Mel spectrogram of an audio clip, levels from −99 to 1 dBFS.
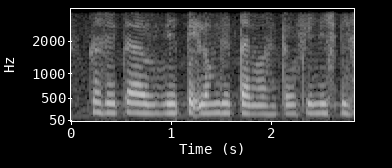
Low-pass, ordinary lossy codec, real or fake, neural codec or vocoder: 3.6 kHz; none; fake; codec, 44.1 kHz, 7.8 kbps, Pupu-Codec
